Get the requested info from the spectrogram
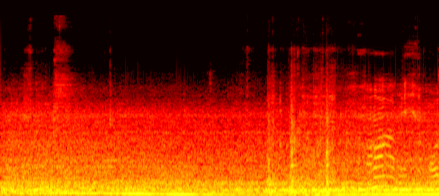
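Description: Steady low rumble of a car's engine and tyres on the road, heard from inside the moving car's cabin. A voice starts just before the end.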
